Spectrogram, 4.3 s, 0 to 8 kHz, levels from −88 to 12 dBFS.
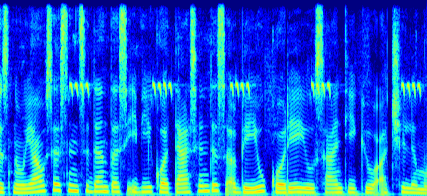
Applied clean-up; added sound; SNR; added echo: neural mask model RNNoise.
